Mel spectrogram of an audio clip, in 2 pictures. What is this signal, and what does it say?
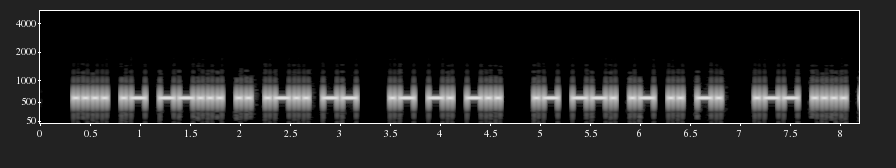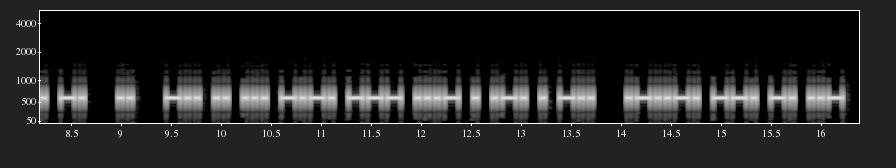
Morse code, heard as a keyed tone, about 25 wpm, 600 Hz. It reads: HA7ILM AND AGAIN WHEN I DISCOVERED "GNU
